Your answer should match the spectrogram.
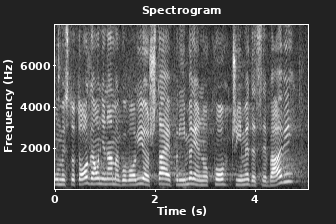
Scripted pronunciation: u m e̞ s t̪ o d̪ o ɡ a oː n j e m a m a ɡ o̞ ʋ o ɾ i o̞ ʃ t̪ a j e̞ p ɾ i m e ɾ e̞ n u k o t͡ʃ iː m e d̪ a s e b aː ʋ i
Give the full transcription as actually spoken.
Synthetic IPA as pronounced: u m e̞ s t̪ o t̪ o ɡ a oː n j e n a m a ɡ o̞ ʋ o ɾ i o̞ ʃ t̪ a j e̞ p ɾ i m e ɾ e̞ n o k o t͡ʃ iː m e d̪ a s e b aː ʋ i

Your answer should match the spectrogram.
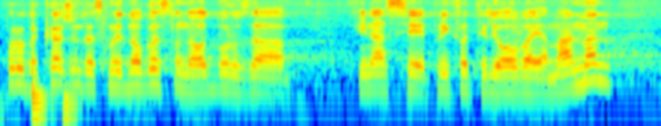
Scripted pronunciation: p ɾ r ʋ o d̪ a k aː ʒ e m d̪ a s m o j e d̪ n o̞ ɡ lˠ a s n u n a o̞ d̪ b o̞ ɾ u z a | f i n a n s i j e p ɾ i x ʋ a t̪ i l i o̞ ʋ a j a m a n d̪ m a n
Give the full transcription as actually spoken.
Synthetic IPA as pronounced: p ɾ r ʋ o d̪ a k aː ʒ e m d̪ a s m o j e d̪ n o̞ ɡ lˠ a s n o n a o̞ d̪ b o̞ ɾ u z a | f i n a n s i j e p ɾ i x ʋ a t̪ i l i o̞ ʋ a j a m a n d̪ m a n

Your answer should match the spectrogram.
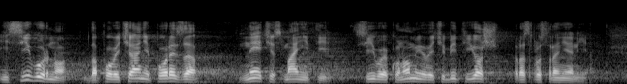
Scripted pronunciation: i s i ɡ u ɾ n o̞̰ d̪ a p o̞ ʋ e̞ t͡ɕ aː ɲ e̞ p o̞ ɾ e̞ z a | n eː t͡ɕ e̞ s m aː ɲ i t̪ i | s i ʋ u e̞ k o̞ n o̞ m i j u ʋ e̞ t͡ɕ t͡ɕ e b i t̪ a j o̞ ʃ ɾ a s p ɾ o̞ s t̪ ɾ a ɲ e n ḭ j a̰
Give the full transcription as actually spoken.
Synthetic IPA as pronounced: i s i ɡ u ɾ n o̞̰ d̪ a p o̞ ʋ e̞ t͡ɕ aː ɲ e̞ p o̞ ɾ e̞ z a | n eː t͡ɕ e̞ s m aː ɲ i t̪ i | s i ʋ u e̞ k o̞ n o̞ m i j u ʋ e̞ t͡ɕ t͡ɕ e b i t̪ i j o̞ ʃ ɾ a s p ɾ o̞ s t̪ ɾ a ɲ e n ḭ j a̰

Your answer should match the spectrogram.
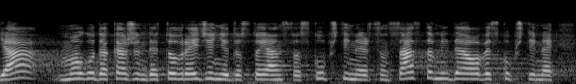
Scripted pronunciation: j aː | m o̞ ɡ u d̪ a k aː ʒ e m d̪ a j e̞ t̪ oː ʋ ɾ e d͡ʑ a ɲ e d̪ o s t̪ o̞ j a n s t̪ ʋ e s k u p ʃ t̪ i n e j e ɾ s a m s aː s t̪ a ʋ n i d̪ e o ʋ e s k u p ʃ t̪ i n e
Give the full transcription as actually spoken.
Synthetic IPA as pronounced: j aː | m o̞ ɡ u d̪ a k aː ʒ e m d̪ a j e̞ t̪ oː ʋ ɾ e d͡ʑ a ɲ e d̪ o s t̪ o̞ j a n s t̪ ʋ a s k u p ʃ t̪ i n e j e ɾ s a m s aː s t̪ a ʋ n i d̪ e o ʋ e s k u p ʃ t̪ i n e

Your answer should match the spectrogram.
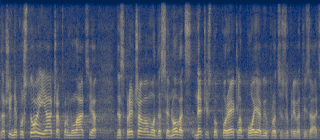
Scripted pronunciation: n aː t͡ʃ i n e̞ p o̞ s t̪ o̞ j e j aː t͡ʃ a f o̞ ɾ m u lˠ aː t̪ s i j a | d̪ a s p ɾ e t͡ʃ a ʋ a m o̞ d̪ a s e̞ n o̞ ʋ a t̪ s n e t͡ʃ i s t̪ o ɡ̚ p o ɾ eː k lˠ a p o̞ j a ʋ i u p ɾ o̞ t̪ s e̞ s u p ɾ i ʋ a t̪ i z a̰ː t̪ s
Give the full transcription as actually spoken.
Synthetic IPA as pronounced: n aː t͡ʃ i n e̞ p o̞ s t̪ o̞ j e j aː t͡ʃ a f o̞ ɾ m u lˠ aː t̪ s i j a | d̪ a s p ɾ e t͡ʃ a ʋ a m o̞ d̪ a s e̞ n o̞ ʋ a t̪ s n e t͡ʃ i s t̪ o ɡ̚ p o ɾ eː k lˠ a p o̞ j a ʋ i u p ɾ o̞ t̪ s e̞ s u p ɾ i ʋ a t̪ i z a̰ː t̪ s

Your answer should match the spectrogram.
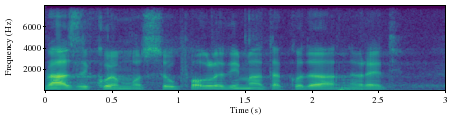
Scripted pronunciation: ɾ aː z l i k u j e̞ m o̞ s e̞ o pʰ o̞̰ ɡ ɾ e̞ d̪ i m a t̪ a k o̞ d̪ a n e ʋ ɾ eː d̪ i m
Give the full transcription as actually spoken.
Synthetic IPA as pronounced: ɾ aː z l i k u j e̞ m o̞ s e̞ u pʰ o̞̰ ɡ l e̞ d̪ i m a t̪ a k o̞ d̪ a n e ʋ ɾ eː d̪ i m

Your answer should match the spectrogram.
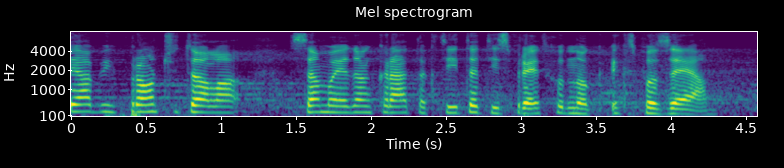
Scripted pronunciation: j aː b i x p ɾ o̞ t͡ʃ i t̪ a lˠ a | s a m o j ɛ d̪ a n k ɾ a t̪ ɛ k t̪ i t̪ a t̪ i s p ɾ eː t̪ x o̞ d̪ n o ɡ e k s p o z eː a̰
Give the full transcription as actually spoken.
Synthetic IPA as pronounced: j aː b i x p ɾ o̞ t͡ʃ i t̪ a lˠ a | s a m o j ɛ d̪ a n k ɾ a t̪ a k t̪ i t̪ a t̪ i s p ɾ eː t̪ x o̞ d̪ n o ɡ e k s p o z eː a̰

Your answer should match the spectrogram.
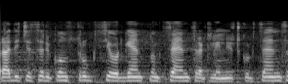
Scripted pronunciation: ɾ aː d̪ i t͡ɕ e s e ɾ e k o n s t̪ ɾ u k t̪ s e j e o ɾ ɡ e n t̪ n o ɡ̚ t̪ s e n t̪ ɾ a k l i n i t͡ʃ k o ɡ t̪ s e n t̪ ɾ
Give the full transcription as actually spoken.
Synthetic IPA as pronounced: ɾ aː d̪ i t͡ɕ e s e ɾ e k o n s t̪ ɾ u k t̪ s i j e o ɾ ɡ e n t̪ n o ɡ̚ t̪ s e n t̪ ɾ a k l i n i t͡ʃ k o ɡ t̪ s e n t̪ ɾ

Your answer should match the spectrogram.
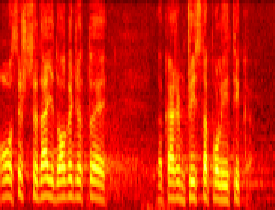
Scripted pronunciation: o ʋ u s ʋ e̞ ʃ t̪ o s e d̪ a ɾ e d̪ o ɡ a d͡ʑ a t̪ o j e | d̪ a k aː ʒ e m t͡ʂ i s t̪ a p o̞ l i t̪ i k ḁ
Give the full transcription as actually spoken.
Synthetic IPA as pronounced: o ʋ o s ʋ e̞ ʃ t̪ o s e d̪ a ʎ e d̪ o ɡ a d͡ʑ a t̪ o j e | d̪ a k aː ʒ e m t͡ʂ i s t̪ a p o̞ l i t̪ i k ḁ

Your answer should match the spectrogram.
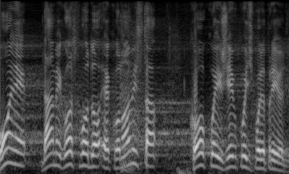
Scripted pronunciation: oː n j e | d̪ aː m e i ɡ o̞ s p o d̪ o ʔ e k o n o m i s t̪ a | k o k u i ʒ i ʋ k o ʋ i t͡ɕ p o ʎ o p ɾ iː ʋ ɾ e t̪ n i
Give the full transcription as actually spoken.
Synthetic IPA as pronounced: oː n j e | d̪ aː m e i ɡ o̞ s p o d̪ o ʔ e k o n o m i s t̪ a | k o k o i ʒ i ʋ k o ʋ i t͡ɕ p o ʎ o p ɾ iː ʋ ɾ e d̪ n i

